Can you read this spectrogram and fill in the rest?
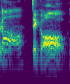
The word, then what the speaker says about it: DeGuelle: How do you pronounce it? – DeGuelle. Yes.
